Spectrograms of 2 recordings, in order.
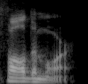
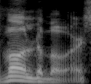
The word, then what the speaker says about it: Voldemort: I actually think it's a silent T. I think it's Voldemort. They don't say Voldemort. Say Voldemort. – They do. – No, they don't. You know what? – Okay. All right. You know what? You would know better than me. – I've watched. – I've always thought there was a T on the end of that. – No. I think you're right, but they don't pronounce it. It's Voldemort. They say it's Voldemort.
